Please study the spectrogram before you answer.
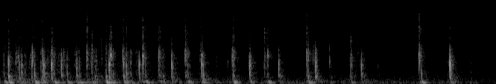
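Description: Fingertips type on a mechanical keyboard with a white plastic case and cat-shaped plastic keycaps, resting on a wooden desk. Short, dry clacks with a soft low thump come in a quick, dense run for about three seconds, then thin out into scattered, separate presses before trailing off.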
